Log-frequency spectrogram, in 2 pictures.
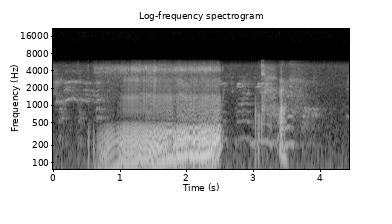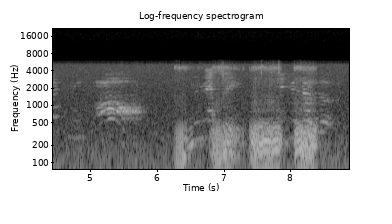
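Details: A female mini Boxer sleeping and dreaming, recorded on a digital camera, gives one loud, rough, buzzing snore lasting nearly two seconds. Several shorter, softer snuffles and snorts follow, with low talking in the background.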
